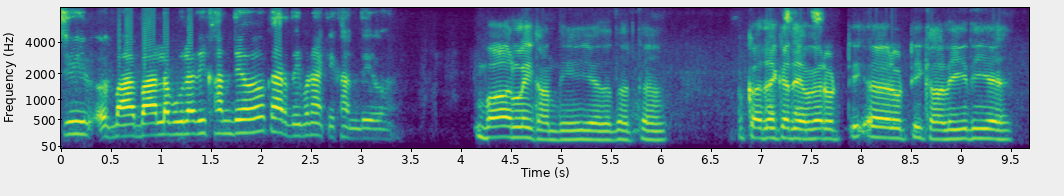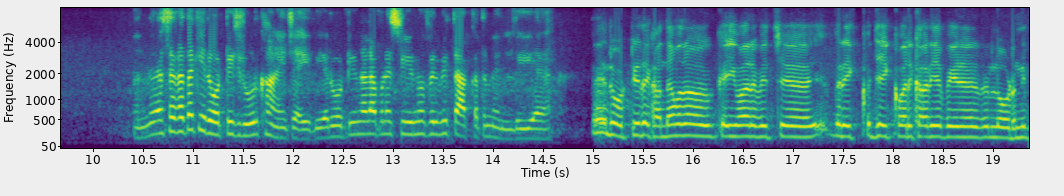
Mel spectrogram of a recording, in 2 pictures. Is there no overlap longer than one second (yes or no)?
yes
